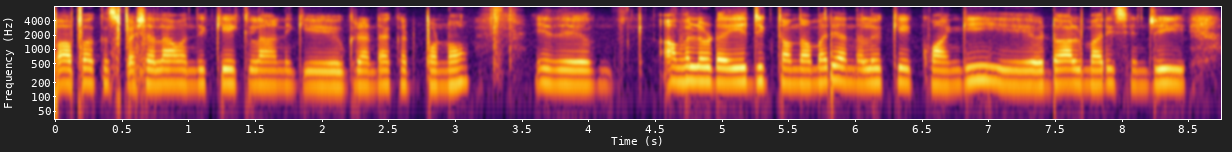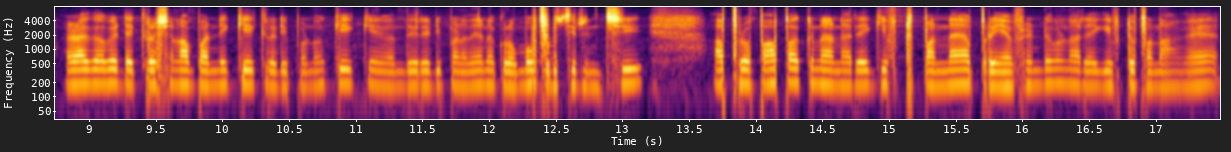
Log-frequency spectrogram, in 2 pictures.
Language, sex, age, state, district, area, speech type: Tamil, female, 18-30, Tamil Nadu, Cuddalore, urban, spontaneous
